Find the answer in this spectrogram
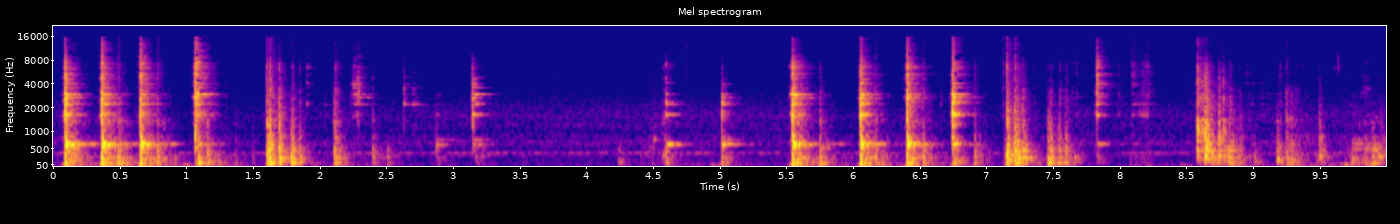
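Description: Flat-blade screwdriver tapping and prying neodymium magnets off the inside of a steel motor rotor ring: a run of sharp metallic clicks and clinks as the magnets come away and snap onto one another, a pause of about a second and a half, then another run.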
